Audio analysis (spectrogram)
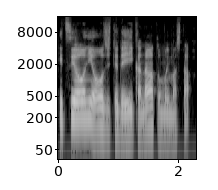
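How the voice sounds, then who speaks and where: A man's voice: mid-range voice, fast talker, clear, resonant tone, dry recording. A man with a Kansai accent co-hosting a podcast, chatting easily and reading a listener's letter aloud. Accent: Kansai Japanese. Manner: easygoing, drops into a stiff flat voice when trying standard speech. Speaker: podcast co-host.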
